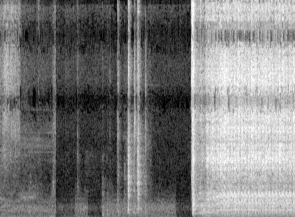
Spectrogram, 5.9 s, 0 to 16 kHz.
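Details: 1986 Ford Mustang GT, long-sitting, under a quarter tank, fuel pressure gauge fitted: pump primes several quiet seconds, then engine catches into a loud, busy rough idle; owner suspects bad fuel pump or pump hose in hanger assembly, not confirmed.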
